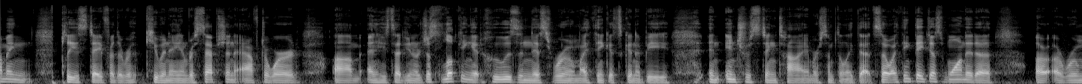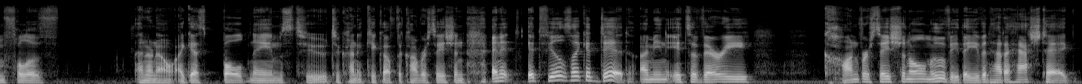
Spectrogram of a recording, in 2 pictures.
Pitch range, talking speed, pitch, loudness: 90-120 Hz, 230 wpm, 100 Hz, -22 LUFS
